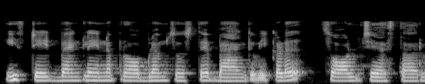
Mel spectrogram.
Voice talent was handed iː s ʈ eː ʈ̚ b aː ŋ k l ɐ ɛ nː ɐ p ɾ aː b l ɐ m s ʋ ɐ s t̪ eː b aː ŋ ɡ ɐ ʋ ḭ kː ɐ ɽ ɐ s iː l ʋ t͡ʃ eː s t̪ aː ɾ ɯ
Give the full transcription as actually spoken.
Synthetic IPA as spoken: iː s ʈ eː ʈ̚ b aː ŋ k l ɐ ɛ nː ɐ p ɾ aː b l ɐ m s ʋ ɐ s t̪ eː b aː ŋ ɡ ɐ ʋ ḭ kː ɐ ɽ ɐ s aː l ʋ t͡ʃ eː s t̪ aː ɾ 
